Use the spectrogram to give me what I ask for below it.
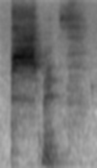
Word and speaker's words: Psmith: decided to adopt the smith p i should add for your guidance is silent as in pisces psychic and tarmigan do you follow me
